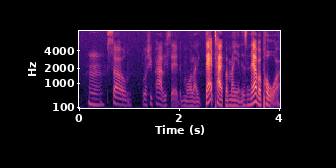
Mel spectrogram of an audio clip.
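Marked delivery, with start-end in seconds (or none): 2.5-4.1 small, dainty little voice. Retelling a woman's reply in a conversation, in a little Whitley Gilbert voice. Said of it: "with her little voice".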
